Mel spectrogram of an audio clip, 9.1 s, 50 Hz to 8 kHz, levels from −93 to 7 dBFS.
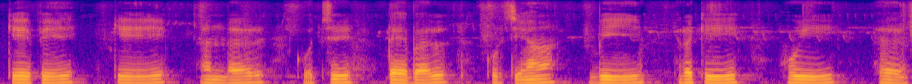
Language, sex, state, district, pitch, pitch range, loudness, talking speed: Hindi, male, Rajasthan, Jaipur, 115 Hz, 110-120 Hz, -17 LUFS, 65 wpm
